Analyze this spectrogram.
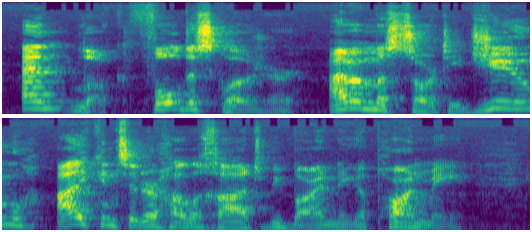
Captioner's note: none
